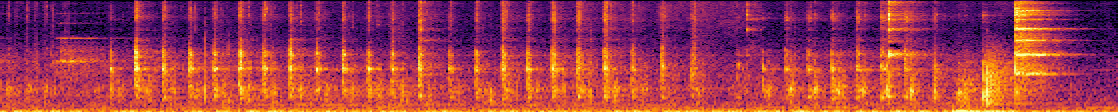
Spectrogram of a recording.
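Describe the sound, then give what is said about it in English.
Egg whites are whisked by hand in a bowl toward a stiff meringue, a steady, rapid run of metallic clicks and taps, continuing for several seconds with no talking. “So I'm just going to keep whisking until I have a stiff meringue.”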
